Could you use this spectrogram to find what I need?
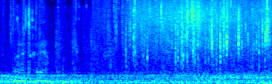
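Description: Footsteps crunch on soft dirt.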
